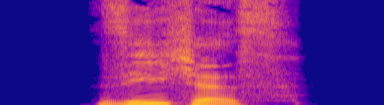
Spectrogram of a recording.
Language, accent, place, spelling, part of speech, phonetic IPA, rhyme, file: German, Germany, Berlin, sieches, adjective, [ˈziːçəs], -iːçəs, De-sieches.ogg
- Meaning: strong/mixed nominative/accusative neuter singular of siech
